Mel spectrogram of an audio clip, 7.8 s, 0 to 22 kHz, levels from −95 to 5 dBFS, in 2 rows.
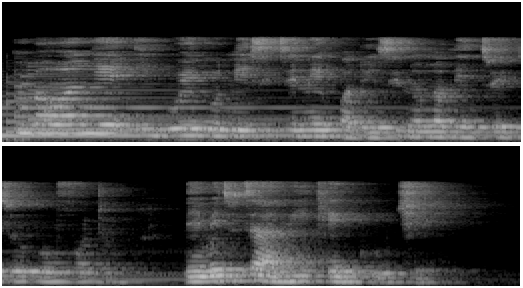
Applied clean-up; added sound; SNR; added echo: none; Electric guitar / Strum; 11 dB; reverberation time 0.8 s.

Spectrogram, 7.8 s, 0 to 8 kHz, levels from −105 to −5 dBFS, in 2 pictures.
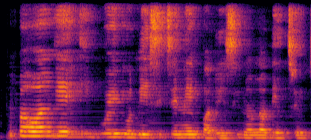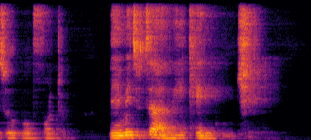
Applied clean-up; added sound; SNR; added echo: neural mask model DeepFilterNet 3.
